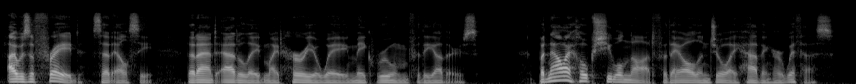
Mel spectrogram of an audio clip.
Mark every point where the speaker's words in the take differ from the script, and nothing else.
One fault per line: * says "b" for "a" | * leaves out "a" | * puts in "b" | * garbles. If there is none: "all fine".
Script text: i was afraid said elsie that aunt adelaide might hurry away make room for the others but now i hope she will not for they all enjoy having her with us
all fine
